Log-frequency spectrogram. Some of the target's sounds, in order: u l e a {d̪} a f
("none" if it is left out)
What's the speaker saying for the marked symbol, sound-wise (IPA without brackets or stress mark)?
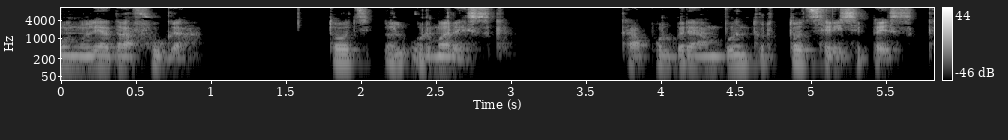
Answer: d̪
